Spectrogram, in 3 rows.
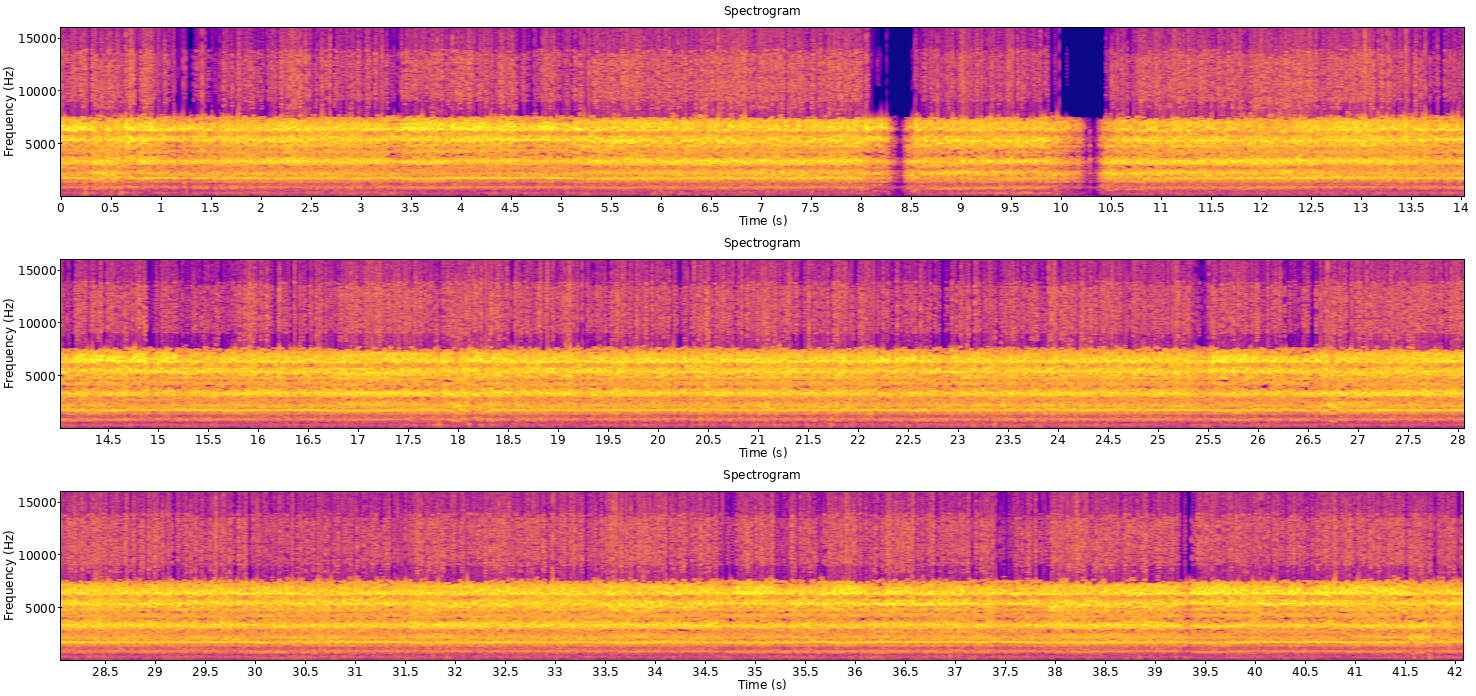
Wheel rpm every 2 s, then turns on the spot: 240, 230, 220, 200, 150, 160, 230, 230, 220, 230, 230, 230, 230, 220, 230, 220, 230, 220, 230, 220, 220.
none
